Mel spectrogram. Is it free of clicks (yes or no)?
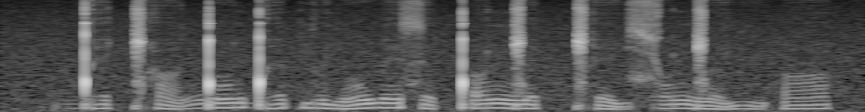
no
